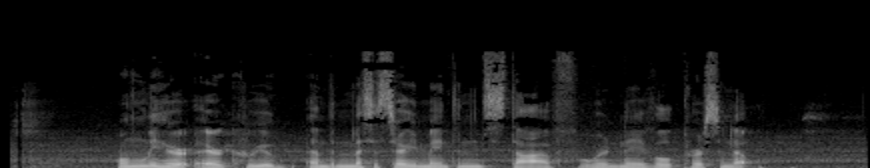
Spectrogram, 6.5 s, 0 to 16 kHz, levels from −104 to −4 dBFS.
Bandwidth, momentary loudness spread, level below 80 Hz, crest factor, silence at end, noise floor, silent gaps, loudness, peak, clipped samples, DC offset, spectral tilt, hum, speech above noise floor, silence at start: 11.5 kHz; 6 LU; -58 dBFS; 20 dB; 0.55 s; -67 dBFS; none; -41 LUFS; -22 dBFS; under 0.1%; under 0.1%; -6.5 dB/octave; none; 27 dB; 0.2 s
